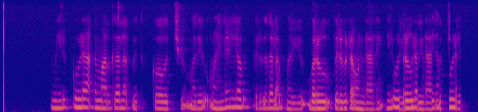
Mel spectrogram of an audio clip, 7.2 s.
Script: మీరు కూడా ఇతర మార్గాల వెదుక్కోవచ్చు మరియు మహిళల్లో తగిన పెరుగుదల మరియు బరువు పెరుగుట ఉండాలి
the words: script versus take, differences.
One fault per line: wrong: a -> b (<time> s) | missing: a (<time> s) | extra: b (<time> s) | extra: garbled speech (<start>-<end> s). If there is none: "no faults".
missing: ఇతర (1.3 s)
missing: తగిన (3.6 s)
extra: garbled speech (5.8-6.9 s)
